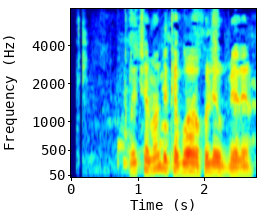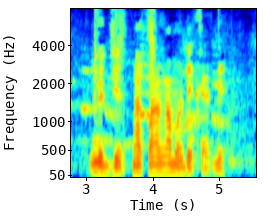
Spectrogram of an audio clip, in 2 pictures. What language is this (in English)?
Luo (Kenya and Tanzania)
